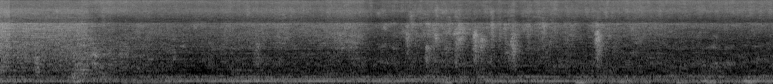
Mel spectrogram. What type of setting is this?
restroom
